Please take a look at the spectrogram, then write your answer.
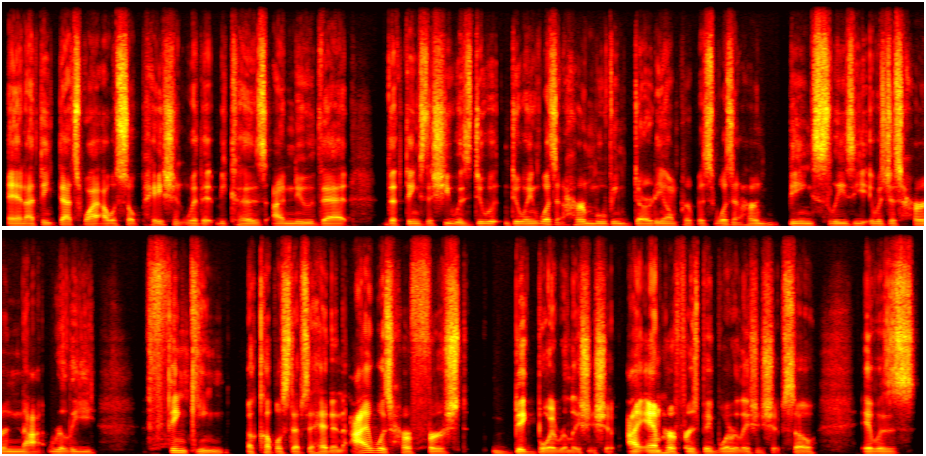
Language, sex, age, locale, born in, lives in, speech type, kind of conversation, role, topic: English, male, 25-29, en-US, United States, United States, conversation, unstructured, none, What role does compromise play in resolving disagreements?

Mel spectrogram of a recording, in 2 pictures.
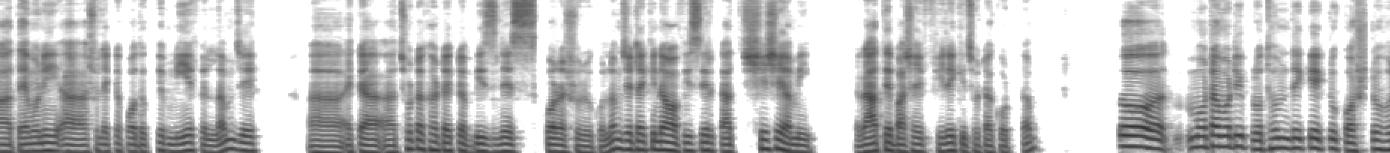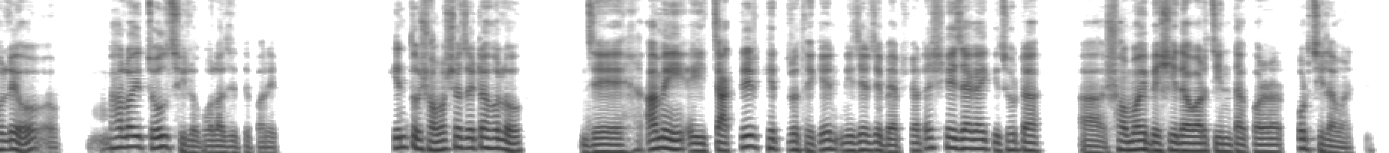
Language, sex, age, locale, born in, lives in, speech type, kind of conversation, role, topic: Bengali, male, 20-24, bn-BD, Bangladesh, Bangladesh, conversation, advice, user, অনিশ্চয়তার মধ্যে কীভাবে মানসিক স্থিতিশীলতা বজায় রাখা যায়?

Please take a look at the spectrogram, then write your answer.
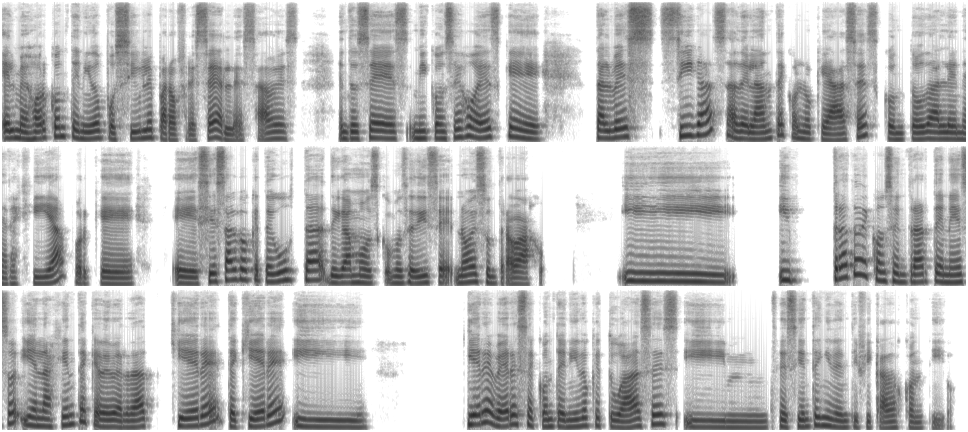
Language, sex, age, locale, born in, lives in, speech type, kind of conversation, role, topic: Spanish, female, 20-24, es-DO, Dominican Republic, Italy, conversation, advice, advisor, ¿Cómo puedo superar el bloqueo que siento después de recibir críticas negativas o comentarios crueles?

